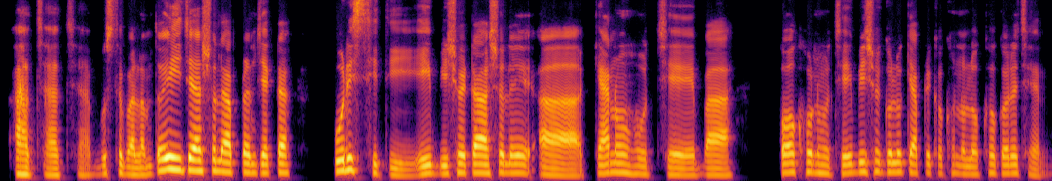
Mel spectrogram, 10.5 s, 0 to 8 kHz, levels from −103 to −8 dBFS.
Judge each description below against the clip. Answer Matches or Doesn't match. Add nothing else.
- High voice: Doesn't match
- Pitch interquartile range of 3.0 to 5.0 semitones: Matches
